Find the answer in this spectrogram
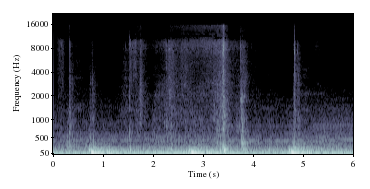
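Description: Deep low thuds repeating about every two seconds, a slow heartbeat-like pulse of horror sound design, over a low hum. Between them come sharp clicks and, around the middle, a rustling scrape, which fit a man sliding down to sit on a wooden floor.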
